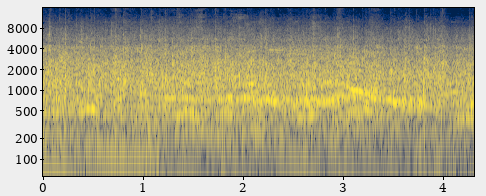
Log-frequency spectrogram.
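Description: Audience applauding steadily in a boxing hall, with voices calling out over the clapping.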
